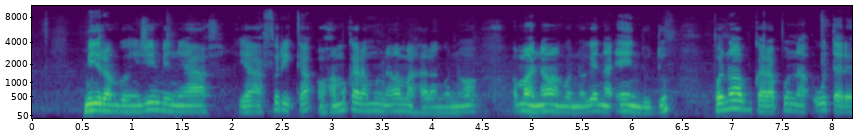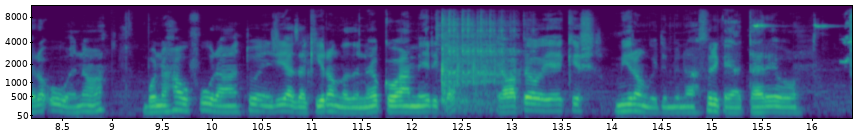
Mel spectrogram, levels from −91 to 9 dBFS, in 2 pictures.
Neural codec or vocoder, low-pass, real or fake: none; 9.9 kHz; real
